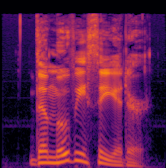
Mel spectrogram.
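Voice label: "movie theater", English, male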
